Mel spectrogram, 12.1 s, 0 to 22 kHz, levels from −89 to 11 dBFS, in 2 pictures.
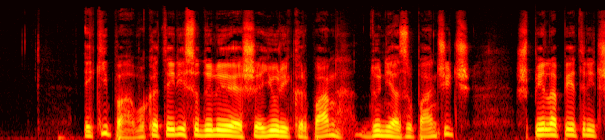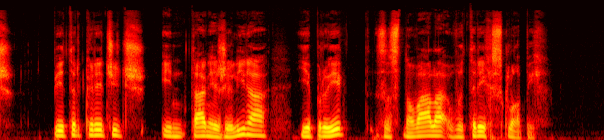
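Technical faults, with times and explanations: No technical faults can be heard in this speech recording. There is nothing here that needs a time or an explanation.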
